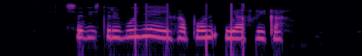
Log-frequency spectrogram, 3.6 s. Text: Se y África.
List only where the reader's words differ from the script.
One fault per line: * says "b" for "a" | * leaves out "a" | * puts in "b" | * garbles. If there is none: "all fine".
* puts in "distribuye en Japón"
